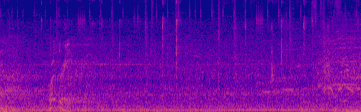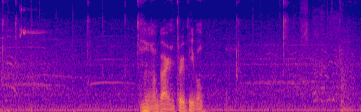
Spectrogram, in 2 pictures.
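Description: A basketball bounces with dull thumps on a wooden floor.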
